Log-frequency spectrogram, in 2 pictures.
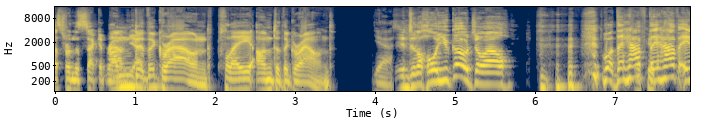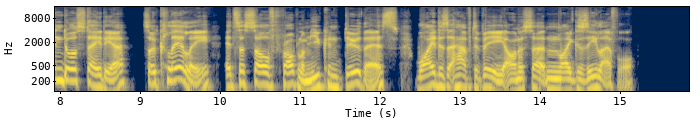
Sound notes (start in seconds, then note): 6.0 chuckles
